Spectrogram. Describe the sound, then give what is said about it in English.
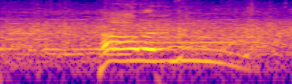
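An audience claps hands in praise to the Lord, a steady, dense wash of applause, while a voice rises and calls out over the top, its pitch sliding upward then falling. “Come on, clap your hands and lift up a shout of praise to the Lord.”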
